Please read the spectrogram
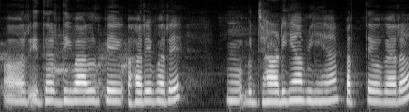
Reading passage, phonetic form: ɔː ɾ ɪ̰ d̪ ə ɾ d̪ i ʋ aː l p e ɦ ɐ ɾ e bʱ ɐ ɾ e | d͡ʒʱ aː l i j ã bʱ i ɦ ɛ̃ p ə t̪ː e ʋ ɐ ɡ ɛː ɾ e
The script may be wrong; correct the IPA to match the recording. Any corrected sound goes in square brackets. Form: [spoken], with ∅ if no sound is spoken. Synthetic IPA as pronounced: ɔː ɾ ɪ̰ d̪ ə ɾ d̪ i ʋ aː l p e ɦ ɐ ɾ e bʱ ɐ ɾ e | d͡ʒʱ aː [ɽ] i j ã bʱ i ɦ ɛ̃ p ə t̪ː e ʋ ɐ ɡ ɛː ɾ [a]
